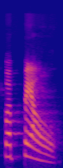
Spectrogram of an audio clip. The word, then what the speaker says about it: papel: paper, and we say papel, Papel. because the last letter is an L. You have to stress the last part, papel.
